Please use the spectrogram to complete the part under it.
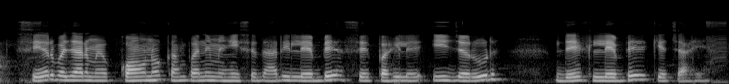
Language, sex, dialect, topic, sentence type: Bhojpuri, male, Southern / Standard, banking, statement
